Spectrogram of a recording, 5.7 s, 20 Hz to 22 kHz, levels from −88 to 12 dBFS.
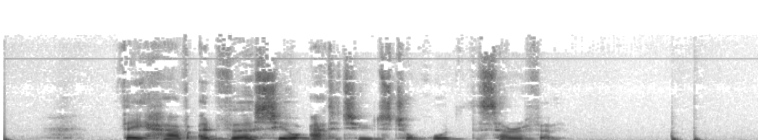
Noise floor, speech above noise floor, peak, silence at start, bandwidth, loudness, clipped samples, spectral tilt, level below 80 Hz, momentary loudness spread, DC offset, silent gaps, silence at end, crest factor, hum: -60 dBFS; 43 dB; -2 dBFS; 0.05 s; 16.5 kHz; -17 LUFS; under 0.1%; -4 dB/octave; -58 dBFS; 22 LU; under 0.1%; none; 0.45 s; 18 dB; none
